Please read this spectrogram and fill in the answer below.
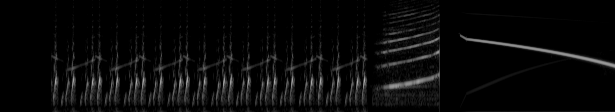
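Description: Cartoon sound effects for a comic handshake: about a dozen short pops, each with a little upward chirp, roughly two a second. Then a brief rising whistle, and from about nine seconds in a long whistle that falls steadily in pitch, like a bomb dropping.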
